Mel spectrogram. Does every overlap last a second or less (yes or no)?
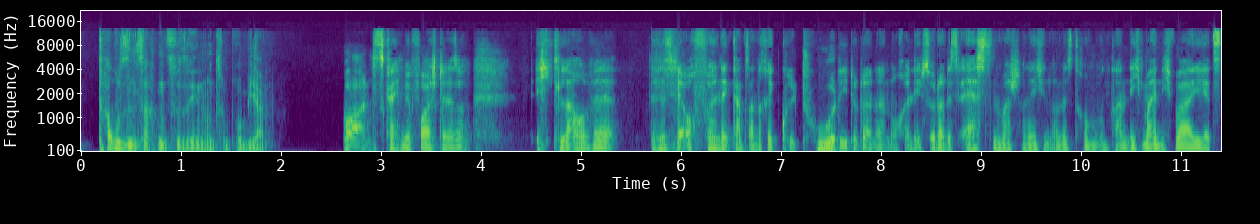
yes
